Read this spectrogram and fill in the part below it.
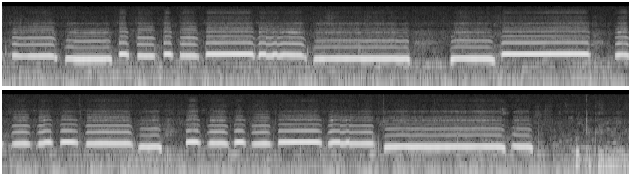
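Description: A folk craftsman from Bogdanovka in Polesie plays a traditional clay whistle toy at a festival, giving a continuous melody of sustained, clear whistled notes. The notes step between pitches with brief breaks between phrases and sound loud and near.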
